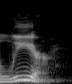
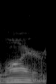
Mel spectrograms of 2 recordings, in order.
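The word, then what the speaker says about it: lyre: called On Building the Lear, although I never know how to pronounce that word. L-Y-R-E. It's always kind of like liar, isn't it? Lear, liar.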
